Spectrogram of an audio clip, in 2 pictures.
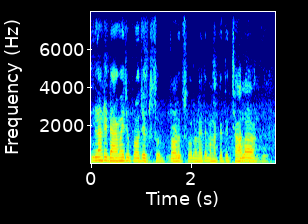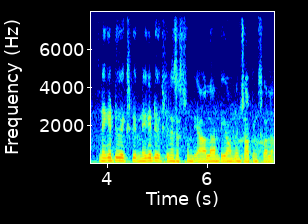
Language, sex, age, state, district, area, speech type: Telugu, male, 18-30, Andhra Pradesh, Srikakulam, urban, spontaneous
